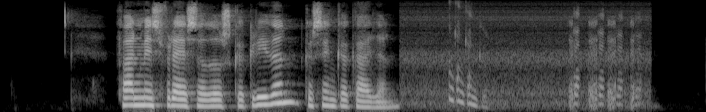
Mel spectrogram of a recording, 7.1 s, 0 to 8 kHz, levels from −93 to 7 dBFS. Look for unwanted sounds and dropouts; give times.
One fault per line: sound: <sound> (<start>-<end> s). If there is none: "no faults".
sound: chirp (4.5-4.9 s)
sound: laugh (5.7-6.4 s)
